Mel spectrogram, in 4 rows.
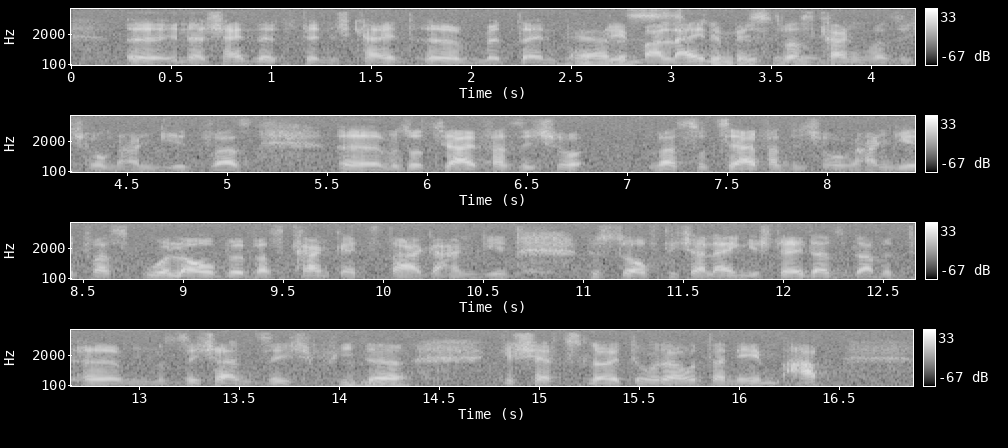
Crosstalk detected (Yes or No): Yes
